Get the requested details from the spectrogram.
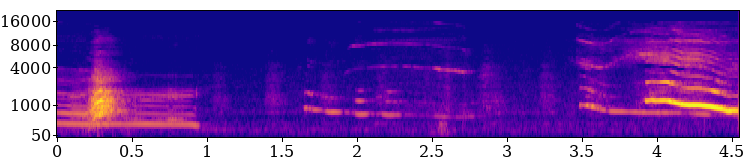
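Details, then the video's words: Howling from Zara, a pet dog missing her owner, and the other dogs: one sharp bark, then long falling moans and a loud, high wavering howl rising at the end. "Howling dogs harmonize"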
